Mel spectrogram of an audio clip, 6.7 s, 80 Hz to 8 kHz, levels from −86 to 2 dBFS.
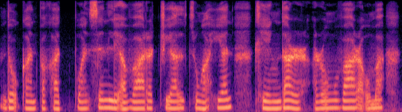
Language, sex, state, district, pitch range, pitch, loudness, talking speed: Mizo, female, Mizoram, Aizawl, 175-195 Hz, 185 Hz, -17 LUFS, 160 wpm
